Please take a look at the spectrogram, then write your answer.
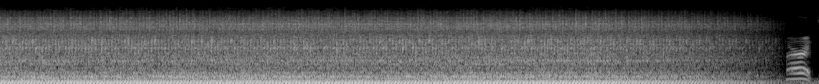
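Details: Cushman diesel mower, long out of service (filters dated 19), bought for its engine: steady, even diesel chug for about seven seconds that winds down to a stop; small diesel running healthy.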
